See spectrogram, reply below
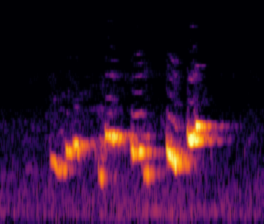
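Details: Adult male Straw-headed Bulbul kept in a cage, a breeding bird about three and a half years old that is beginning to sing decently; one loud, liquid warbled phrase of rolling whistled notes rising toward the end, in a quiet room.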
